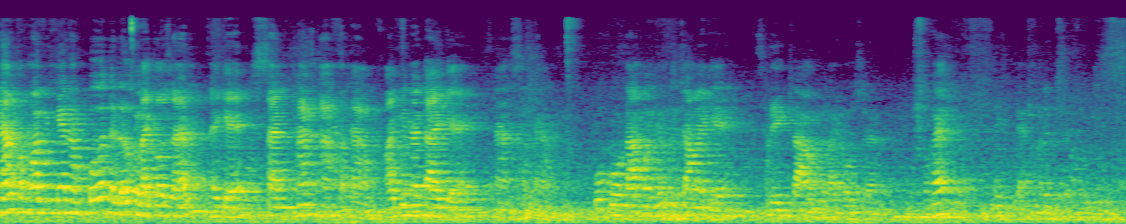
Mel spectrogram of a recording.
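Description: A man explains calmly and clearly, lecturing in a slightly echoing room.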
